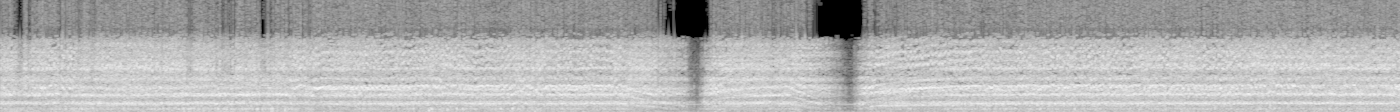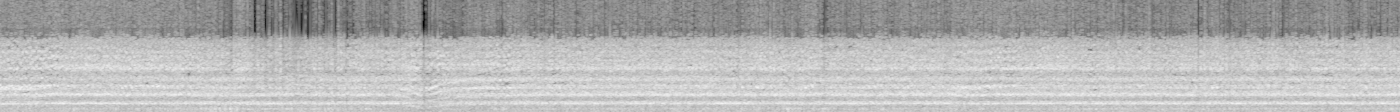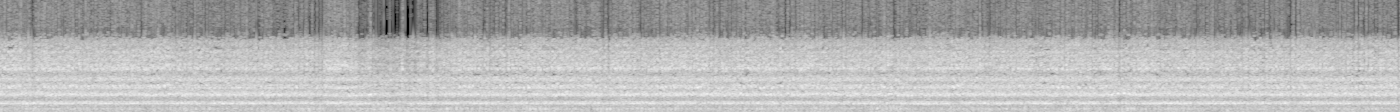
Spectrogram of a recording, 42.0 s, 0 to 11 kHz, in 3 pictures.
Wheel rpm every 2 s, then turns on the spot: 220, 220, 190, 120, 160, 210, 230, 230, 210, 210, 230, 230, 230, 230, 230, 230, 240, 230, 230, 230, 230.
none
